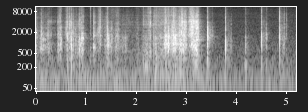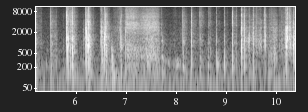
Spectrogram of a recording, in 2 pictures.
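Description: Long dark nails tap and scratch on the spines of a stack of red cloth-covered vintage hardcover books. Quick, irregular, dry taps with almost no ring alternate with bright, raspy stretches of scratching along the cloth spines.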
